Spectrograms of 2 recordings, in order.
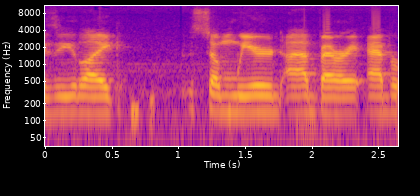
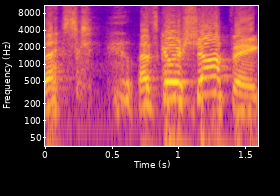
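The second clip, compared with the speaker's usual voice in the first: eager, keen, enthusiastic, loud and pitched up; 7 semitones higher, 7 dB louder than usual. Voicing Johannes for the group, in an enthusiastic voice. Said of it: "In like an uh, enthusiastic voice".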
